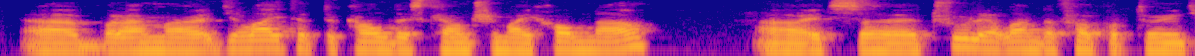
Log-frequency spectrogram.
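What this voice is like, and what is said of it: Russian accent. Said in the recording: “as you can hear from my accent, first of all, I'm not from here. I'm an immigrant in this country from Russia”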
